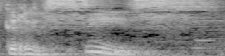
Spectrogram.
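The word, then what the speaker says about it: κρίσις: Rayonyaka, the origin, yeah, the word crisis, as an English word, is a Greek word, which it's pronounced krisis, and then etwa from a verb ebijuan krino.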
